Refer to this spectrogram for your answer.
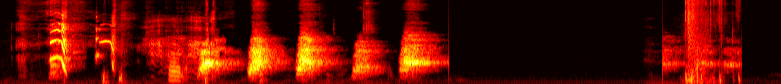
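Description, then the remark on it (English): The speaker's dog barks in his room in a quick run of about seven sharp, loud barks, falls silent, then lets out a short, harsher burst of noise a few seconds later. “I'm sorry, my dog. Hey, get out of my room.”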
